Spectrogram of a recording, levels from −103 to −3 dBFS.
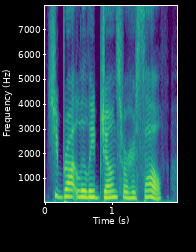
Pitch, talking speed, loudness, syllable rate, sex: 240 Hz, 180 wpm, -17 LUFS, 4.7 syllables/s, female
